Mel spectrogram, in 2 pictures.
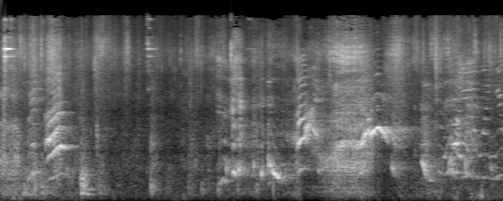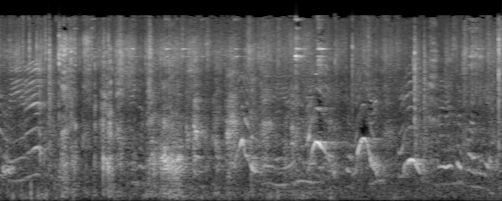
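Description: A dog whining and yipping in short rising and falling cries, mixed with children's voices.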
